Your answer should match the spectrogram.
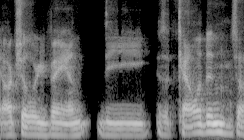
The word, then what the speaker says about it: Caledon: tanker and the auxiliary van the is it caledon is that how you pronounce that caledon yeah both of those fire departments were quite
